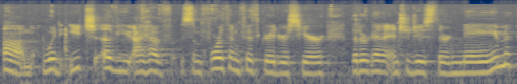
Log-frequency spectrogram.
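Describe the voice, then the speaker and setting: A woman's voice: medium pitch, normal speed, darkish tone. A woman teacher presenting at a school board meeting, encouraging children as she puts questions to them. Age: adult.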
